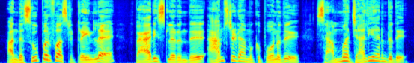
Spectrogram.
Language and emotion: Tamil, happy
